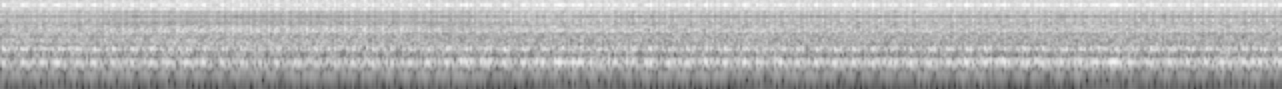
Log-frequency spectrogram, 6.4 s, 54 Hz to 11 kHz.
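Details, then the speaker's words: Evinrude E200FP outboard that only starts when fuel is poured into the cylinders, running after that priming: smooth steady idle, even low burble with no stumbling or knocking; fuel filter or fuel pump suspected, EMM, capacitor, stator, plugs and starter already replaced. "Arranca perfecto, pero obviamente no debe de ser así."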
